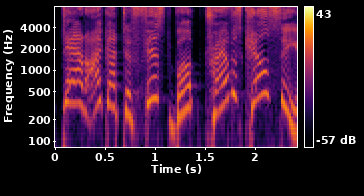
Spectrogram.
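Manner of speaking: thrilled son. Retold or imitated. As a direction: blurt it out like an overjoyed boy.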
